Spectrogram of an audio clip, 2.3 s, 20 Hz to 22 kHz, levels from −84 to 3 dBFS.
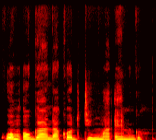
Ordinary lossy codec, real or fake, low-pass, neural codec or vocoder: none; fake; none; vocoder, 44.1 kHz, 128 mel bands, Pupu-Vocoder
